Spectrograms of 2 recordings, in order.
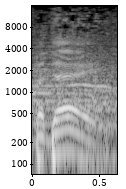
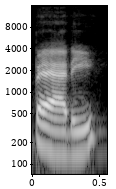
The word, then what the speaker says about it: Badie: With bidet. That's bidet in motion. For a small horse. Hey, we were like, this announcer's saying his name wrong. He's calling Tyler. He's calling him Bidet. Not Badie, not Badie.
